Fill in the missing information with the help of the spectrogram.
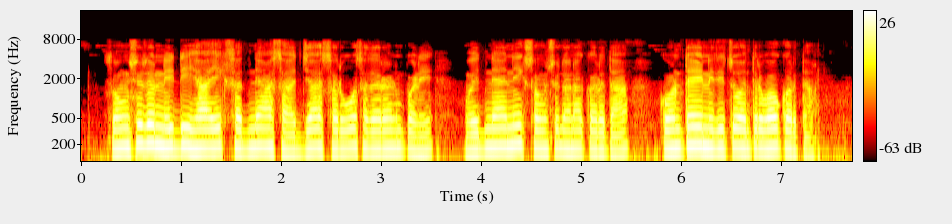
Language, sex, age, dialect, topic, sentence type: Marathi, male, 25-30, Southern Konkan, banking, statement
